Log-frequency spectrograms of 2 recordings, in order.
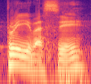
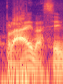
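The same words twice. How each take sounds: First: It is said with a British English pronunciation. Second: It is said with an American English pronunciation. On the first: "dipende se dovete pronunciarla in inglese" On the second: "o l'americana"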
